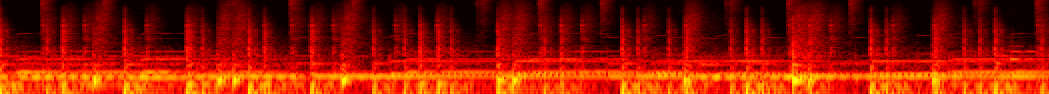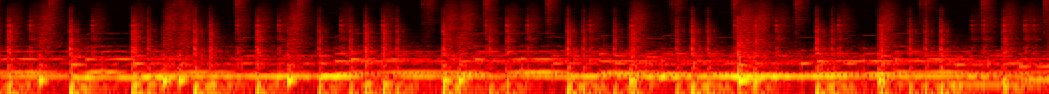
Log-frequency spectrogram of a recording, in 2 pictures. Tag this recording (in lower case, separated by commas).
bass drum, music, drum, snare drum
